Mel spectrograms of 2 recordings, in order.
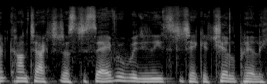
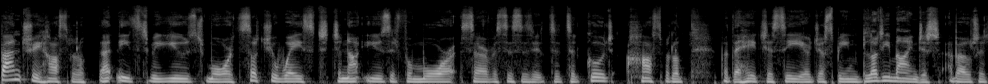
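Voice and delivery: ordinary delivery

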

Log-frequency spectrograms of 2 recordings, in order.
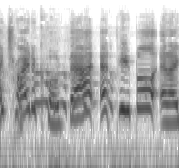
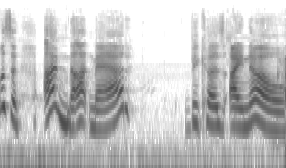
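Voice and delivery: talking while laughing through the words; 2 semitones lower than usual. A podcast host answers her co-host's teasing, laughing while talking. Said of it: "Are you laughing, actually?".

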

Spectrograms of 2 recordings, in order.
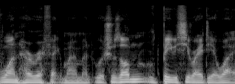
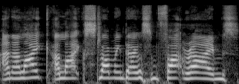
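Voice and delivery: squeaky voice pitched way up. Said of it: "I did, like, a really high squeaky voice".

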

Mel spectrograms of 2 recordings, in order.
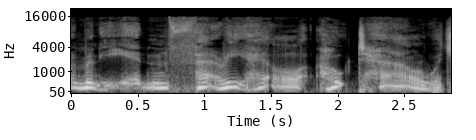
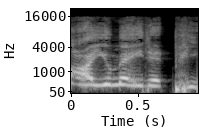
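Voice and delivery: loud, high, raised voice, acted out; 7 semitones higher than usual. Retelling how someone greeted him as he arrived late, retelling a loud greeting. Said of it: "in a loud voice".

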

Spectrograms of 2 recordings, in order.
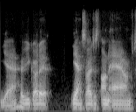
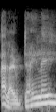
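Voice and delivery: put-on very high, very loud, shrill, odd British accent; 13 semitones higher, 10 dB louder than usual. Retelling a live on-air call from a stranger, in a weird British accent. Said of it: "this weird, like, British accent is like".

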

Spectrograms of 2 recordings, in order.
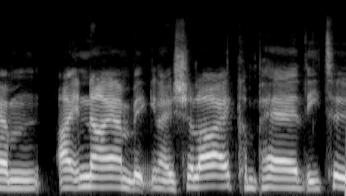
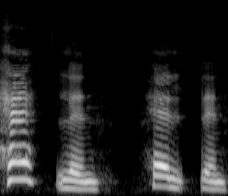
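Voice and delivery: put-on Nigerian accent, swooping pitch, stress on first syllable. Imitating how a friend's Nigerian father says her name, in a Nigerian accent. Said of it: "her father is Nigerian, so he'd say".

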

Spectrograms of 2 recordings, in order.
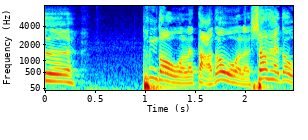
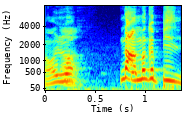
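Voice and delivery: mock-forceful delivery, slower. Retelling a reply to someone who had already cursed, retelling a forceful retort. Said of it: "我就气势要厚重一点了".

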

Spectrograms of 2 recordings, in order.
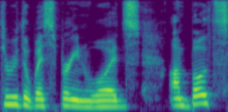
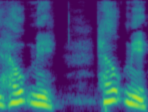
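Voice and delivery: muffled, bubbling, gurgling voice as if underwater; 3 semitones higher than usual. Telling Johnny what he hears, voicing a woman: screaming as if underwater. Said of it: "sounds like she's underwater".

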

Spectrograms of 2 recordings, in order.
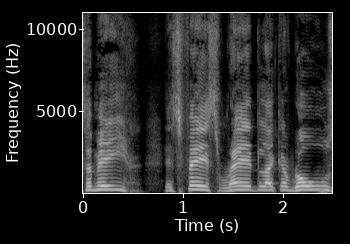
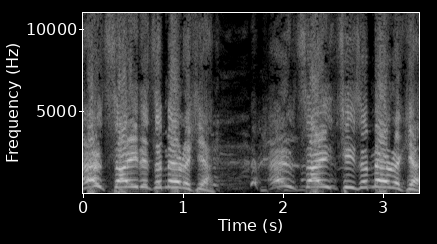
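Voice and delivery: put-on Cavan Irish accent, pitched up; 9 semitones higher than usual. Retelling how a man delivered a cover's line in a Cavan accent. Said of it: "he went like this in the Cavan accent".

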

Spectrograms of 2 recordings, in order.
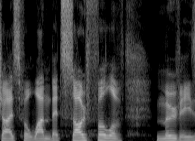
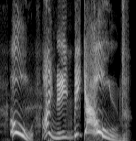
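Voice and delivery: very high, swooping put-on movie character voice; 6 dB louder than usual. Asked to do the voice of a movie character, a put-on character voice. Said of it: "he talks like this".

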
